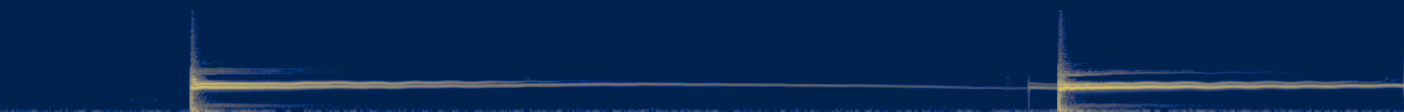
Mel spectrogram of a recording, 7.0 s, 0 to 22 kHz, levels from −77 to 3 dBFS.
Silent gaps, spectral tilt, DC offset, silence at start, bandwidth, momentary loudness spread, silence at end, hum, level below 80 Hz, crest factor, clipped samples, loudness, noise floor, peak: none; -6.5 dB/octave; under 0.1%; 0.95 s; 4.4 kHz; 22 LU; 0 s; none; -46 dBFS; 20 dB; under 0.1%; -18 LUFS; -68 dBFS; 0 dBFS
